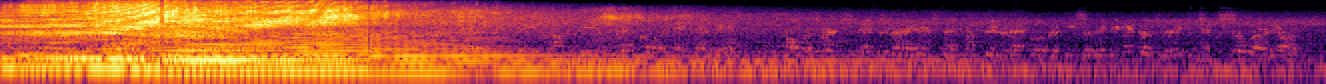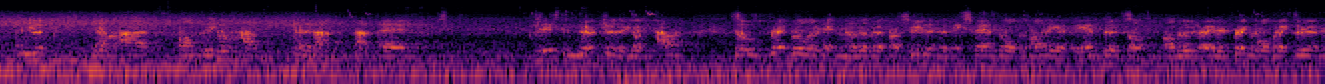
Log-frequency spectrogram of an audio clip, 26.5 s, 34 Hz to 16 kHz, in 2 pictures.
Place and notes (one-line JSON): {"title": "Silverstone Circuit, Towcester, UK - british motorcycle grand prix ... 2021", "date": "2021-08-28 09:00:00", "description": "moto three free practice three ... copse corner ... dpa 4060s to MixPre3 ...", "latitude": "52.08", "longitude": "-1.01", "altitude": "158", "timezone": "Europe/London"}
